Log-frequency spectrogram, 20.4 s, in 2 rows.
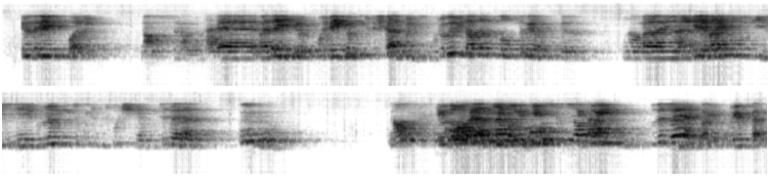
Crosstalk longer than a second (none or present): present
